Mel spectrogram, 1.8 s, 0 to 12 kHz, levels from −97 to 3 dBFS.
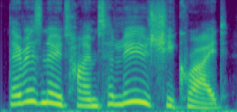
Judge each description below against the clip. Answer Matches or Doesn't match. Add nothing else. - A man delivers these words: Doesn't match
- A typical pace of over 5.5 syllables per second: Matches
